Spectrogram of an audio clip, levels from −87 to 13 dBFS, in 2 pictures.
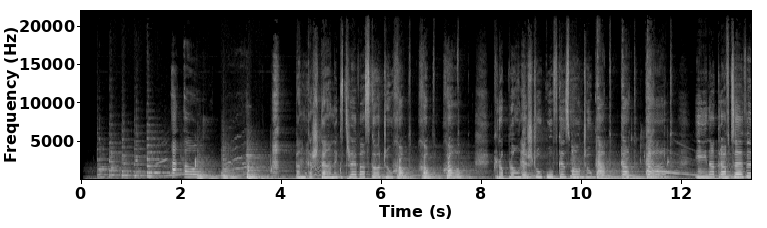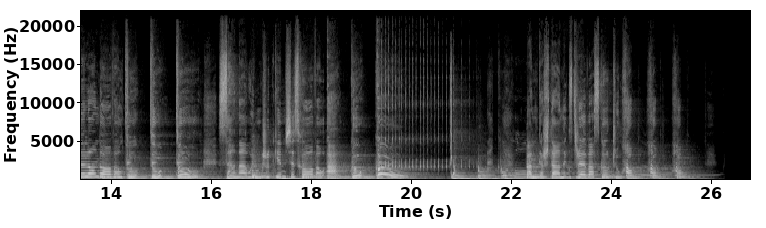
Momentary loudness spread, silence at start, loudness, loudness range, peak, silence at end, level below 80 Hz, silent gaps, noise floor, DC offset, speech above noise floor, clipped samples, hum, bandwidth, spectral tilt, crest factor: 13 LU; 0.25 s; -18 LUFS; 4 LU; 0 dBFS; 1.05 s; -28 dBFS; none; -48 dBFS; under 0.1%; 31 dB; under 0.1%; none; over 20 kHz; -5 dB/octave; 18 dB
